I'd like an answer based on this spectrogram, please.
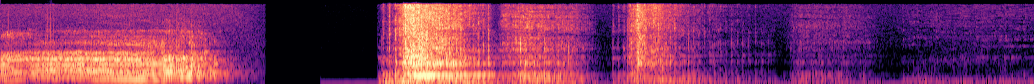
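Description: Tiger roaring: one long roar, then a short pause, then two more roars about a second and a half apart, the first of these the loudest. The roars give way to fainter low growls near the end.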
